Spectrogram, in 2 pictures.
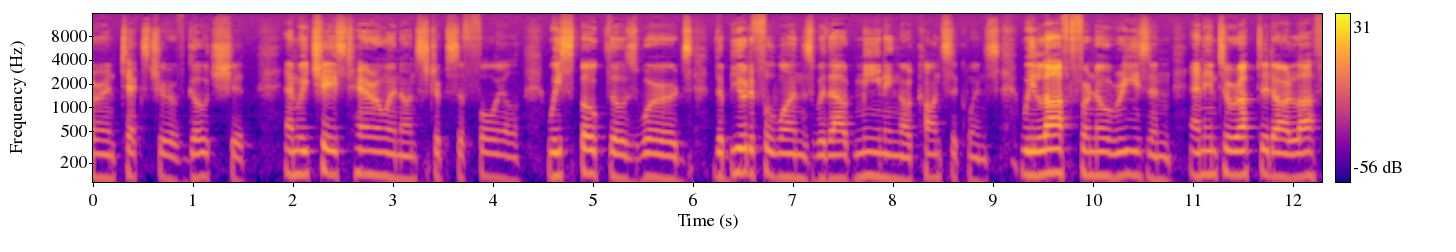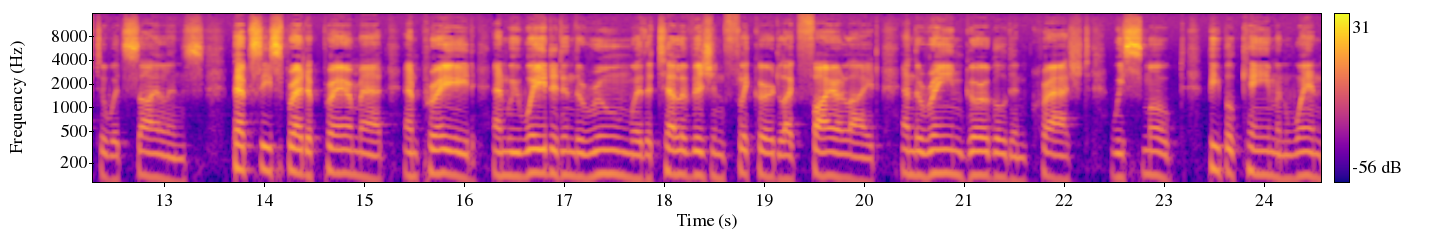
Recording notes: Recorded at the Faber Social on 2 July 2012, at The Social in London.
